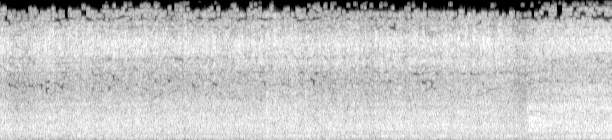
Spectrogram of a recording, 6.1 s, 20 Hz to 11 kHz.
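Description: Schulz FSB16 bench drill press running steadily; about five seconds in the bit starts cutting into a wooden leg, adding a louder, higher cutting sound.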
